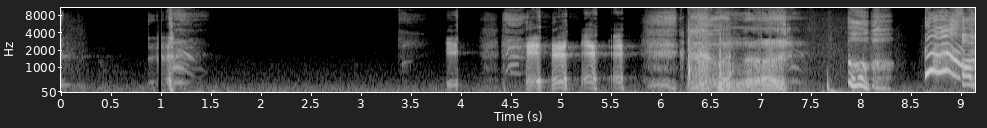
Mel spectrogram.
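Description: A man groans and snarls in pain.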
